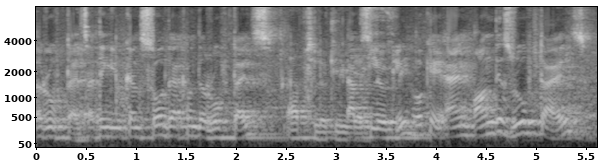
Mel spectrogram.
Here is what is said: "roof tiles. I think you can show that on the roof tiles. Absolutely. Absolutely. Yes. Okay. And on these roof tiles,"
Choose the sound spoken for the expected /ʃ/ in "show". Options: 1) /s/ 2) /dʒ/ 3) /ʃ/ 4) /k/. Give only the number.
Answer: 1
